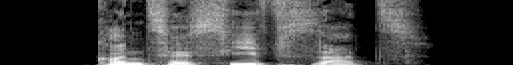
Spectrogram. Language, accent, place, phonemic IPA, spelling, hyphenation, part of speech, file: German, Germany, Berlin, /kɔnt͡sɛˈsiːfˌzat͡s/, Konzessivsatz, Kon‧zes‧siv‧satz, noun, De-Konzessivsatz.ogg
- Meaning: concessive clause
